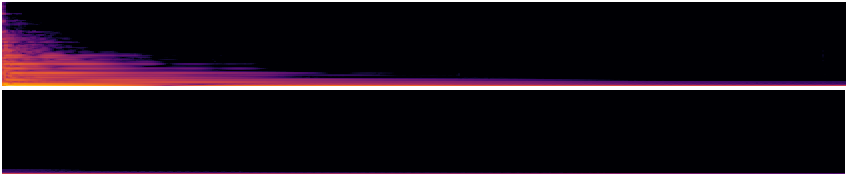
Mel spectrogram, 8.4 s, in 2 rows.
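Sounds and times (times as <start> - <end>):
upright acoustic bass in D: 0.0 - 4.6.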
